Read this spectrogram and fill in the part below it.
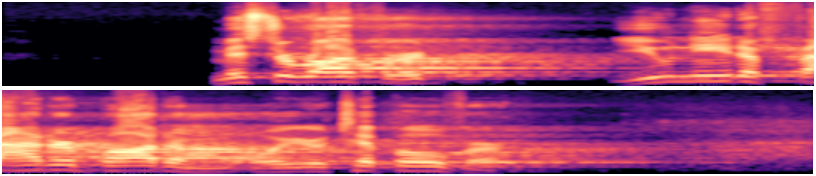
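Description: A middle-aged man speaks with animation through a microphone in a large echoing hall.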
